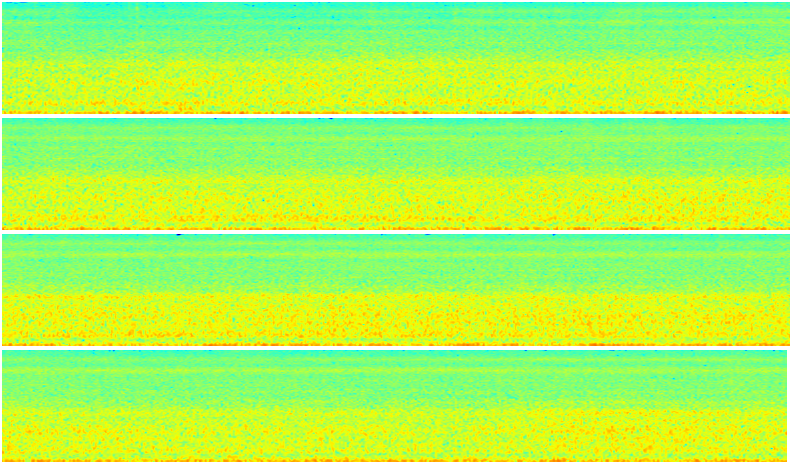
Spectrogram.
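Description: Light rail car running, heard from inside the passenger cabin: a steady low rumble of wheels on the rails and running gear, with a few faint steady tones above it.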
